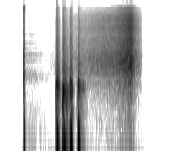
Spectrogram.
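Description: Logo-animation sound effects: a single click, then a quick run of four short pops, then a whoosh that swells and stops abruptly.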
